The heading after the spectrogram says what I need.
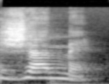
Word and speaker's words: jamais: Je ne sais jamais. I never know. Repeat after me. Je ne sais jamais. Again, je ne sais jamais. The S at the end of jamais is silent, okay?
